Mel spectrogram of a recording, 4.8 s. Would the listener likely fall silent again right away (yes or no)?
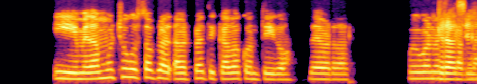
no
